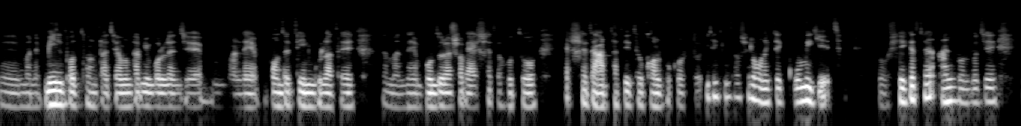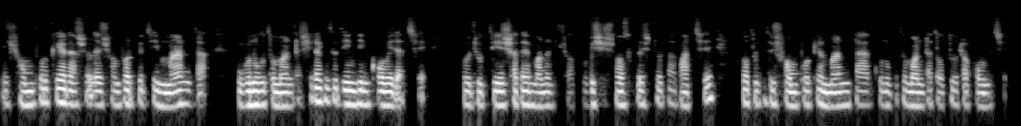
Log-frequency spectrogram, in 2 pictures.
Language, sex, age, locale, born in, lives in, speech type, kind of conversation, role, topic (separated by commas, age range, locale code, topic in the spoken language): Bengali, male, 20-24, bn-BD, Bangladesh, Bangladesh, conversation, podcast, guest, আপনি কি মনে করেন, প্রযুক্তি মানুষকে একা করে দেয়?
